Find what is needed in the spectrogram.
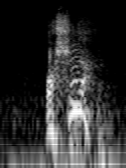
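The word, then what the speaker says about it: הושע: ¿Cómo se dice el nombre de Oseas en hebreo? Oshia.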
